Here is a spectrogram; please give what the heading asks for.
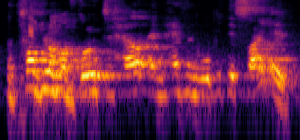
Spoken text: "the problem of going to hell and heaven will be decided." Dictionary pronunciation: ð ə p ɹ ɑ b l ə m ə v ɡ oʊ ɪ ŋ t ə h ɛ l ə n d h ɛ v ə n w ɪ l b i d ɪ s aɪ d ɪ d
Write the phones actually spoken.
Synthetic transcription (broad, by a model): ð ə p ɹ ɑ b l ə m ə v ɡ oʊ ɪ ŋ t ə h ɛ l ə n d h ɛ v ə n w ɪ l b i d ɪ s aɪ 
